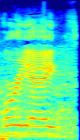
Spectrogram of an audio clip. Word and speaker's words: Poirier: Poirier.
